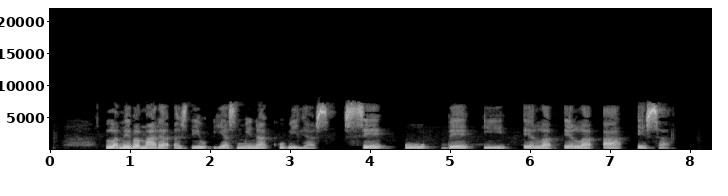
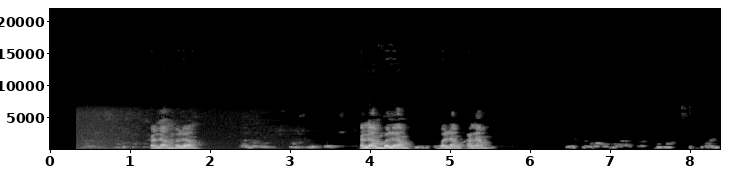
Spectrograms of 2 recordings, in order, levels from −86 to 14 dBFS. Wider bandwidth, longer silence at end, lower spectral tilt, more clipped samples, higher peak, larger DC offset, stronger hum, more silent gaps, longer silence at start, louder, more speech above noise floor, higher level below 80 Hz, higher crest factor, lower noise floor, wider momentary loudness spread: first, 7.8 kHz vs 6.8 kHz; first, 0.55 s vs 0 s; second, -3.5 dB/octave vs -7.5 dB/octave; neither; about the same, 0 dBFS vs -2 dBFS; neither; neither; second, none vs 5.87-6.43 s; second, 0.7 s vs 0.9 s; about the same, -17 LUFS vs -17 LUFS; first, 33 dB vs 29 dB; first, -60 dBFS vs -66 dBFS; about the same, 18 dB vs 20 dB; first, -50 dBFS vs -45 dBFS; second, 10 LU vs 25 LU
